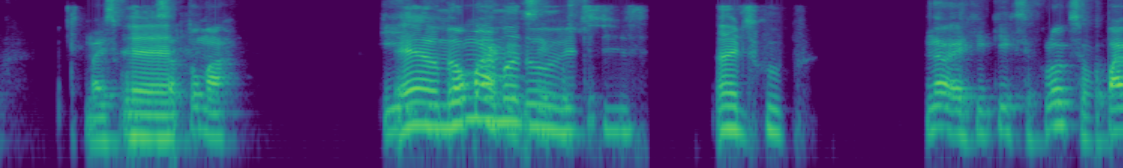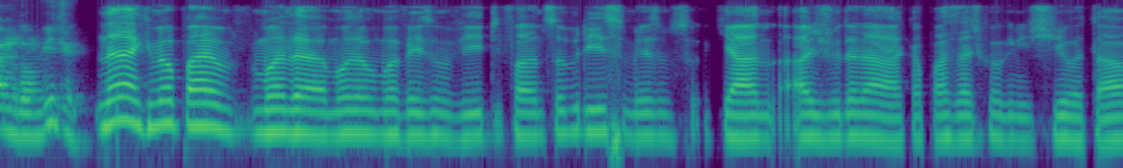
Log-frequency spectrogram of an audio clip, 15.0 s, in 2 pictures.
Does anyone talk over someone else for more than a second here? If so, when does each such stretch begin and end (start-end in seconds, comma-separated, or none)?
2.6-4.0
